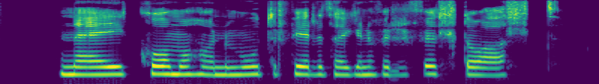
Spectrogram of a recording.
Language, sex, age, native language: Icelandic, female, 14, Icelandic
